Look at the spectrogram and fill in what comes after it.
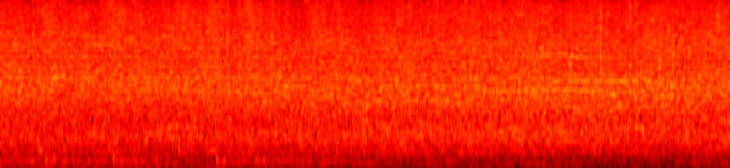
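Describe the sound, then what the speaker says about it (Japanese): Baseball players and fans applaud the Rakuten manager's farewell at a Japanese stadium, a broad, continuous wash of distant clapping and crowd noise that sounds almost like rain, with broadcast commentary talking over it. "そして日本ハムの選手も拍手で称えています。"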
